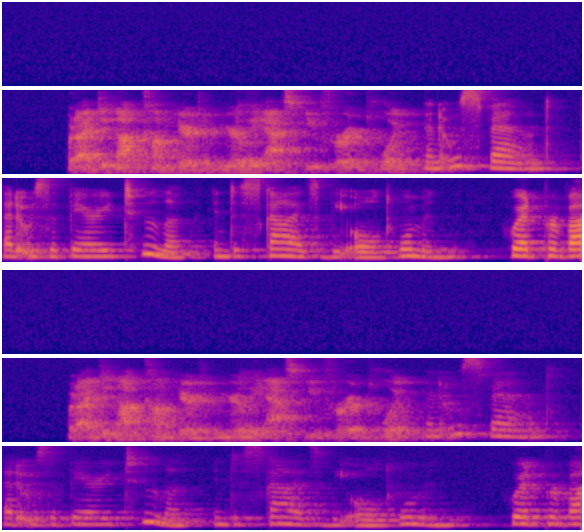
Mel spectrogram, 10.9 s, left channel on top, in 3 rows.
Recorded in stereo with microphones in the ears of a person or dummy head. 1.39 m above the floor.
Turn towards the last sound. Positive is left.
turn(degrees=45)  # may be behind; listen again after turning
